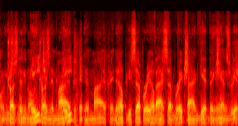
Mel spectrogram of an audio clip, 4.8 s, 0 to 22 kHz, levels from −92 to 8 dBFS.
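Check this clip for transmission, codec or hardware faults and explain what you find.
Three faults stand out in this speech: a doubled audio track running through the whole clip, and two network glitches close together at around 1.5 to 1.7 s.

The doubled audio track is present throughout. A second full-band copy of the speech trails the original by roughly 0.7 s and sits about 5 dB lower. The likely cause is the same signal being captured twice, once through a slower path, so the two copies are mixed out of step. Unlike a room echo or reverb tail, the late copy has no decay and no added room colour. It is simply the same sound again, clean and only a little quieter.

At 1.49 to 1.60 s there is a short stall from a late packet. A packet missed its slot, the jitter buffer ran dry, and the receiver held the last sound for 82 ms until the data turned up. It then resumed from exactly where it had stopped. 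The result is a sound stretched too long with a slight buzz or dip, but nothing is skipped. That separates it from the loss that follows.

From 1.62 to 1.68 s comes a burst of packet loss. Here the receiver covered about 47 ms by continuing and fading the last sound. When playback picked up again, it had jumped ahead, and 80 ms of speech never arrives. The concealment sounds much like the stall, a held buzz or fading hiss. The difference is that afterwards the audio is further along, with a piece of the speech missing rather than merely delayed.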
